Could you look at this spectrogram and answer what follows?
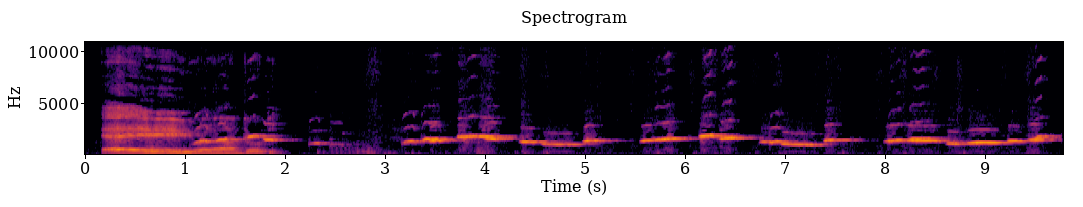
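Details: A pet cockatiel whistles the Addams Family tune along with a person, in clear, pure notes that rise and fall in short repeated phrases.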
